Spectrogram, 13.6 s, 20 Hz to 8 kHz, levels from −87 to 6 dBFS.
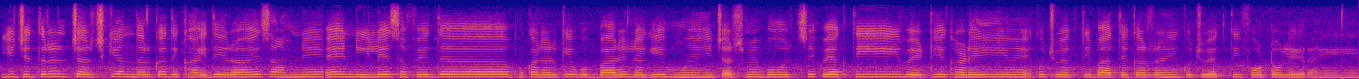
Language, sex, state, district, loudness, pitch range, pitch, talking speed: Hindi, female, Chhattisgarh, Raigarh, -21 LUFS, 235-250 Hz, 245 Hz, 190 wpm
